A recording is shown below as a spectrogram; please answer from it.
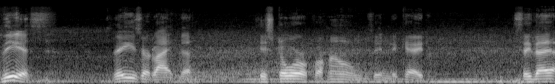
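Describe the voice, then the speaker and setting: Over noticeable background noise, a man with a Southern US accent and a medium pitch talks at a fairly slow pace, leaving long, frequent pauses. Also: ordinary pitch variation. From Alabama, US South. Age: 50s. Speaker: livestreamer. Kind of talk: casual live-stream walk commentary. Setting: outdoors, walking in a neighborhood. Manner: casual, chatty.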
